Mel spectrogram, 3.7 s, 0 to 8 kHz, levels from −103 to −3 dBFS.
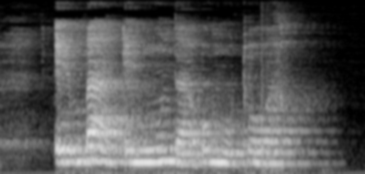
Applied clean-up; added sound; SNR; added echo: none; none; none; reverberation time 0.8 s.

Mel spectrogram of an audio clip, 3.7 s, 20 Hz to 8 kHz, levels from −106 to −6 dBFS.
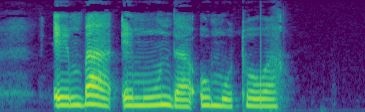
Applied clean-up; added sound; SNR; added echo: none; none; none; none.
